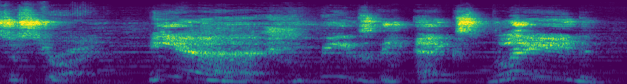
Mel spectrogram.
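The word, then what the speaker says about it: χ-blade: yeah it means the x blade it's just pronounced like keyblade even though it's just one keyblade ah the series is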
